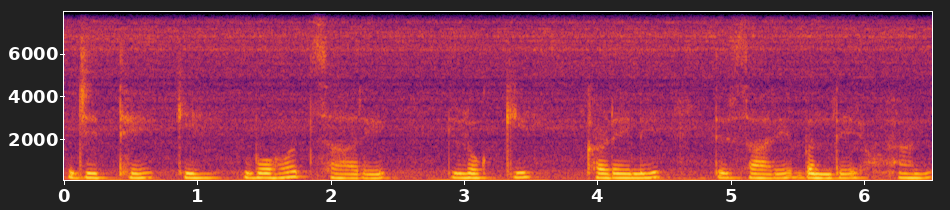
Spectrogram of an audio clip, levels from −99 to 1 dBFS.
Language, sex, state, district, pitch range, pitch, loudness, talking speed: Punjabi, female, Punjab, Pathankot, 200-210 Hz, 205 Hz, -16 LUFS, 100 wpm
